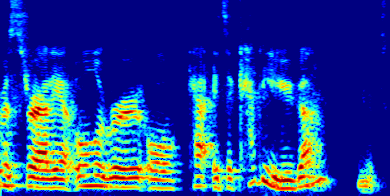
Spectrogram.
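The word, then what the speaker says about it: Kata Tjuta: So the Red Centre equaling the Red Sea, the Red Centre of Australia, Uluru, or is it Catayuga? That's how you pronounce it.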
